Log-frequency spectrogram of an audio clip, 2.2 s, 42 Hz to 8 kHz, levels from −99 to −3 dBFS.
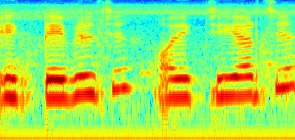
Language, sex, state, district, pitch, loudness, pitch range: Garhwali, female, Uttarakhand, Tehri Garhwal, 225 Hz, -15 LUFS, 210-255 Hz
